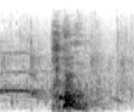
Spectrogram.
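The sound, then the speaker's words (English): A brief burst of clapping from an audience praising God swells up quickly and then thins out, many people applauding together, with faint voices mixed in underneath. “You need to clap your hands one more time.”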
